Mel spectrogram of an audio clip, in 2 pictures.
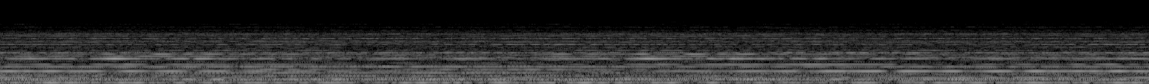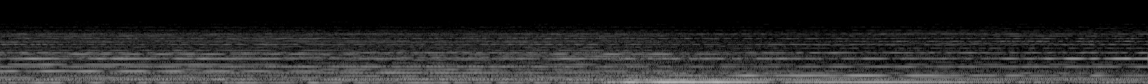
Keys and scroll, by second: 1.2 a, 1.7 a, 3.2 u, 11.8 Tab.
